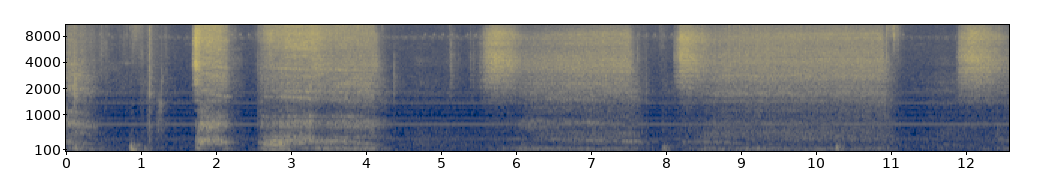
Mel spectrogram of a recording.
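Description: A can of Great Stuff polyurethane expanding foam spraying into a hollow statue in four bursts, with short pauses between them. The longest burst, near the end, lasts about three seconds.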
